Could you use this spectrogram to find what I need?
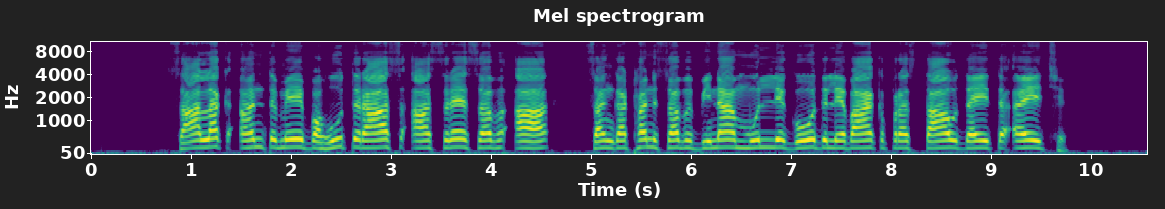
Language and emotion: Maithili, neutral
